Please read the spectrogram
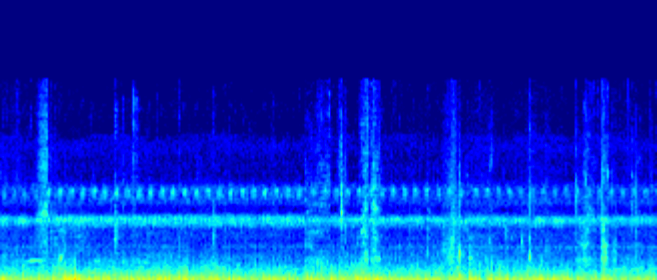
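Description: Steady high-pitched insect chirping, with a fast pulsing trill above it, over a low background rumble and a few faint clicks.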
